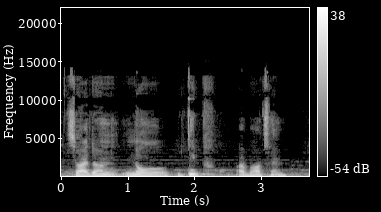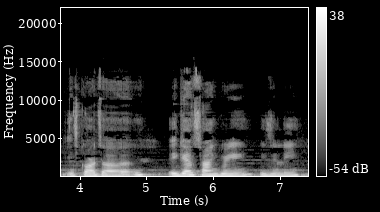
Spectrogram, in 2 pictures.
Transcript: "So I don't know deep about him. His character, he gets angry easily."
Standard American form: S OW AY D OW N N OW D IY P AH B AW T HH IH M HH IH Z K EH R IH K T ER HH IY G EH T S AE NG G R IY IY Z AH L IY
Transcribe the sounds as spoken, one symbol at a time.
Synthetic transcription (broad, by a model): S OW AY D OW N N OW D IY P AH B AW T HH IH M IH S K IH T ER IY G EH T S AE NG G R IY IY Z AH L IY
